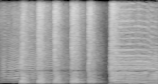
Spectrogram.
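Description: Wasps flying and buzzing in front of a man's face at a construction site: five quick, rhythmic buzzing pulses, then a steady, unbroken drone after a brief gap.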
